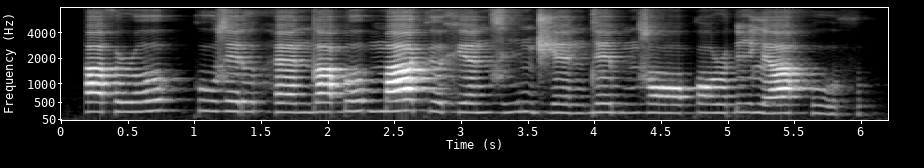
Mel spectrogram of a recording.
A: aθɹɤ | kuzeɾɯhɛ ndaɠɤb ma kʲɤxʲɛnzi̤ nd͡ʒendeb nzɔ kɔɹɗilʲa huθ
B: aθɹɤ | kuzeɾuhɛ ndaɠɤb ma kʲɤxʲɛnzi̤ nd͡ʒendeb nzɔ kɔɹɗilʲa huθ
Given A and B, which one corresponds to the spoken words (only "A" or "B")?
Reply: A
